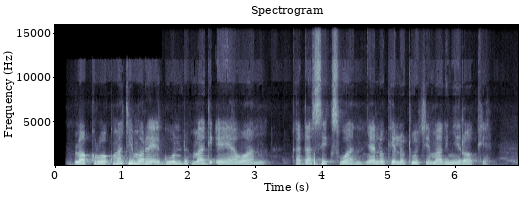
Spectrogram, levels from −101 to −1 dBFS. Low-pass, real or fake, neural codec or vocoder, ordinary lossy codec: 14.4 kHz; real; none; Opus, 16 kbps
